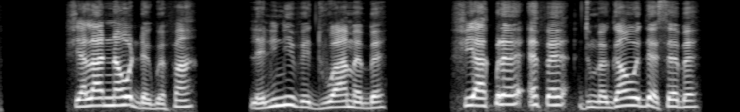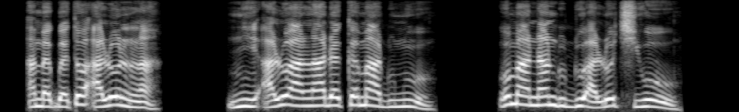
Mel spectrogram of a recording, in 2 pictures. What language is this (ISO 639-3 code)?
ewe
